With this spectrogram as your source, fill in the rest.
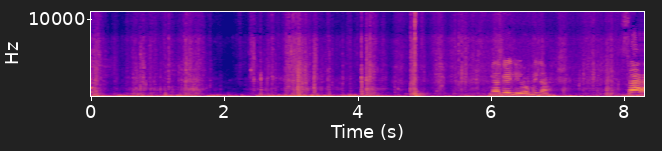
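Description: A plastic bag rustles and crinkles as a woman shakes it.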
